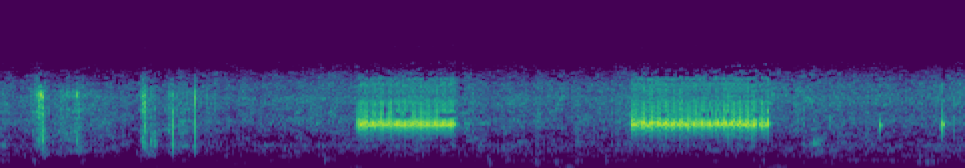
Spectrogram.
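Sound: telephone ringing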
